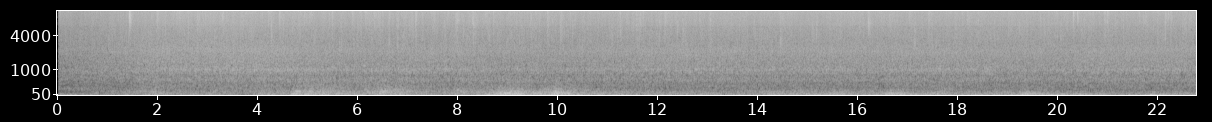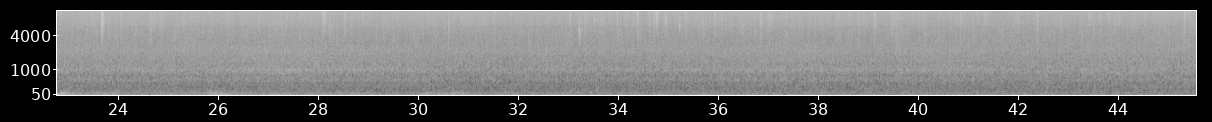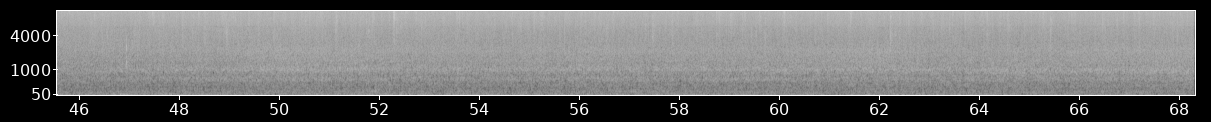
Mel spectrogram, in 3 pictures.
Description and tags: Raining in Rome
Environment, Rain, Storm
